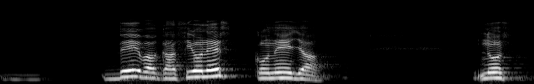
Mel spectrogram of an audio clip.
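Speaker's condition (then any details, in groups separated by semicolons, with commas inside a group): Down syndrome; age 20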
